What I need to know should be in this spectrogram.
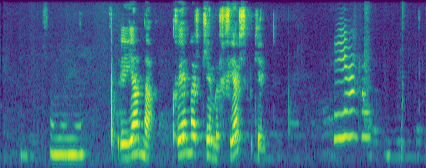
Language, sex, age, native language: Icelandic, female, 11, Icelandic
